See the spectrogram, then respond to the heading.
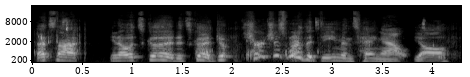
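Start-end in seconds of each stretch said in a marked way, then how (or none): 0.1-1.8 high mock-naive voice; mocking churchgoers. Mimicking naive churchgoers, high mock voice. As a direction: mimic people's easy view of church. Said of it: "people think".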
